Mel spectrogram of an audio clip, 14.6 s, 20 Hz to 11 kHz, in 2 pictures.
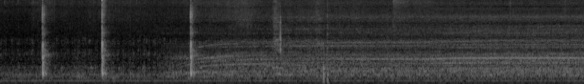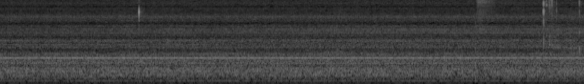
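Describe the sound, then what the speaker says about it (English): Steady, soft whirring hum of a DBPOWER L21 LCD video projector's cooling fan, heard up close in a quiet room after a few faint clicks at the start. "projector in this class is going to have fan noise, so I'm just letting you see how it is."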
